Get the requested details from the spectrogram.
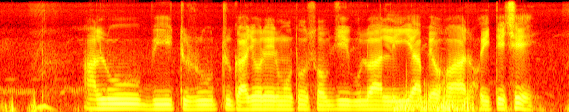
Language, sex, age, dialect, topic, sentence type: Bengali, male, 25-30, Western, agriculture, statement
